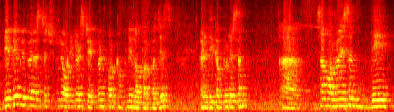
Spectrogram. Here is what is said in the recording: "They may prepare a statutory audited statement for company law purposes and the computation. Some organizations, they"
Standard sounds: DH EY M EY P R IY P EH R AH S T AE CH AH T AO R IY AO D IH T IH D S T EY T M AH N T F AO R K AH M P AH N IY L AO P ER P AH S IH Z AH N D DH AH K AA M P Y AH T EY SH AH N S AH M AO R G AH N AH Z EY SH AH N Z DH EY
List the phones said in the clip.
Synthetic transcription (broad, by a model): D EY M EY P R IY P EH R AH S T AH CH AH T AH L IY AO D IH T IH D S T EY T M AH N T F AO R K AH M P AH N IY L AO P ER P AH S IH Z AH N D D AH K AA M P Y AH T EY S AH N S AH M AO R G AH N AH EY S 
